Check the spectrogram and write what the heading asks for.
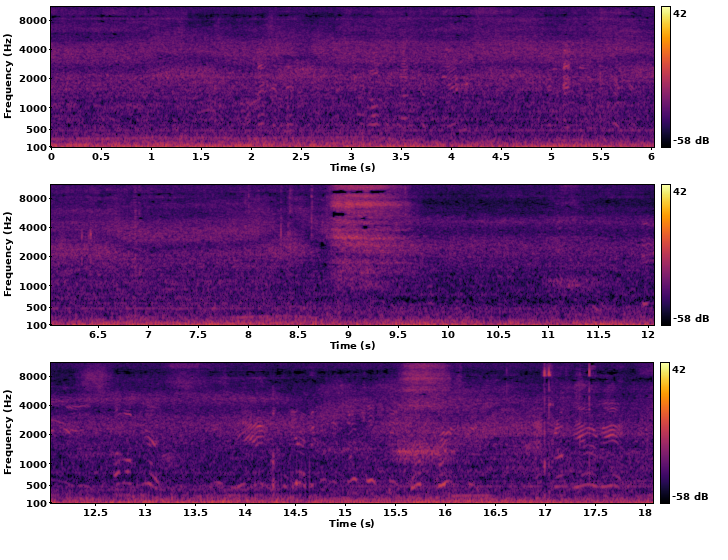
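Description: Gusty wind buffeting the microphone, a heavy low rumble that rises and falls, over a Jeep Wrangler's engine working in the distance to climb a steep, soft-sand dune. Faint voices come through in the second half.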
